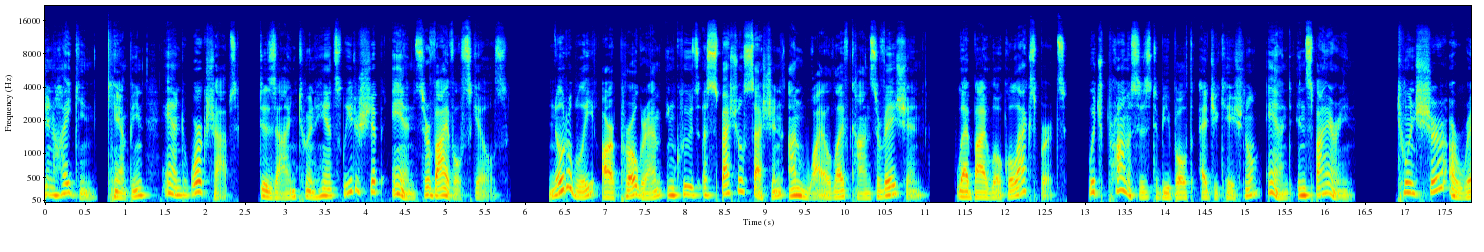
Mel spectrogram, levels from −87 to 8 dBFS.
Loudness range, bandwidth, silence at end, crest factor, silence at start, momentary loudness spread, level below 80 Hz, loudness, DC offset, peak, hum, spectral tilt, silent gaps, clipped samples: 4 LU; 14.5 kHz; 0 s; 20 dB; 0 s; 9 LU; -50 dBFS; -22 LUFS; under 0.1%; -4 dBFS; none; -5.5 dB/octave; 0.66-0.77 s, 2.43-2.66 s, 5.82-6.29 s, 11.07-11.36 s, 12.78-13.04 s, 16.39-16.88 s; under 0.1%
